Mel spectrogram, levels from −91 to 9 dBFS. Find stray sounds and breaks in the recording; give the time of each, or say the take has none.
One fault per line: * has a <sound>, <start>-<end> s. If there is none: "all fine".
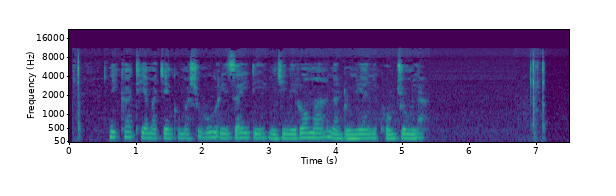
all fine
